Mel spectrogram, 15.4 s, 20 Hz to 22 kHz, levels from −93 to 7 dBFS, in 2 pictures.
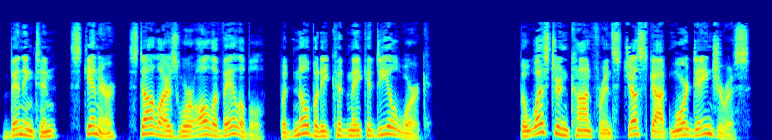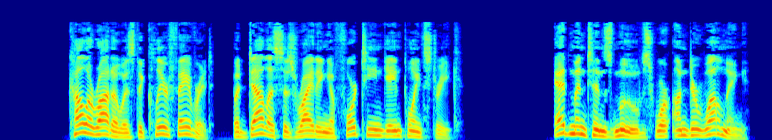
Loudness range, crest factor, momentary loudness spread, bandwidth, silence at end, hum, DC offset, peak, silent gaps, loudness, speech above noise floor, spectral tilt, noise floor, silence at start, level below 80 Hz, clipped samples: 2 LU; 18 dB; 10 LU; 12 kHz; 0.25 s; none; under 0.1%; -2 dBFS; 4.41-5.10 s, 7.63-8.32 s, 12.45-13.14 s; -20 LUFS; over 70 dB; -5 dB/octave; under -90 dBFS; 0.05 s; -62 dBFS; under 0.1%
